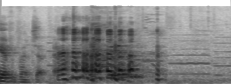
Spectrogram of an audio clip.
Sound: laughing

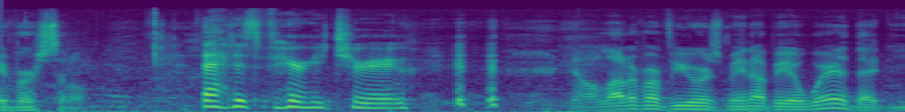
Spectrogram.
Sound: laughs

